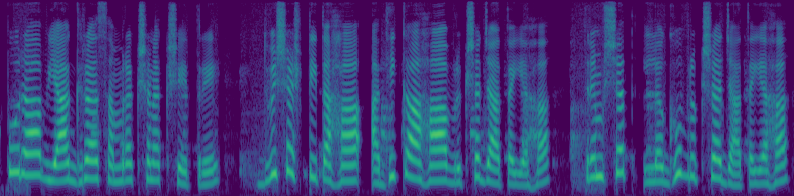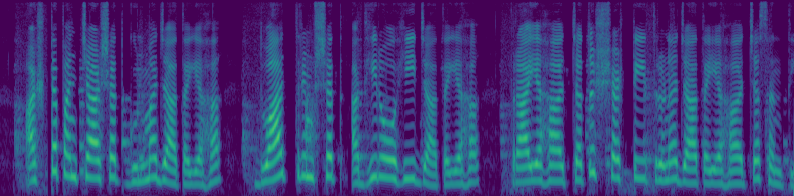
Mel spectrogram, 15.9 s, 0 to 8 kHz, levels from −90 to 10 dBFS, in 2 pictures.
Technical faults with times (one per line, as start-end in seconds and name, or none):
0.00-9.12 background gated by the echo canceller
1.83-9.42 echo leak
10.07-15.88 background gated by the echo canceller
10.36-15.84 echo leak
